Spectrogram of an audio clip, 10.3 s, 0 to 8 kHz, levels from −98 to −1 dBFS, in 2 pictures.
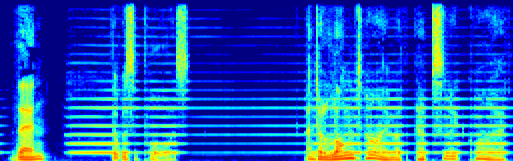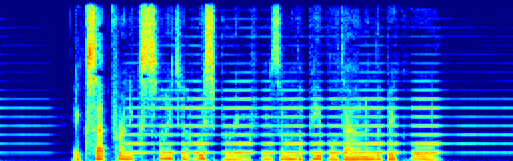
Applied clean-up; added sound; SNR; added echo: neural mask model RNNoise.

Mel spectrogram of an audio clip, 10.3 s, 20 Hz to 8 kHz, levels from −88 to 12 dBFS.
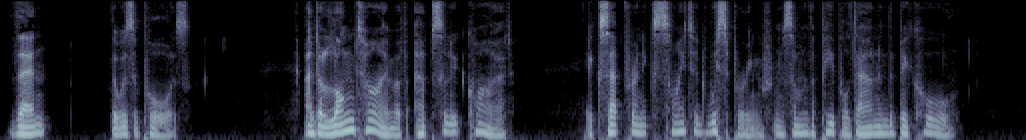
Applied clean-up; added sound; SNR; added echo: none; none; none; none.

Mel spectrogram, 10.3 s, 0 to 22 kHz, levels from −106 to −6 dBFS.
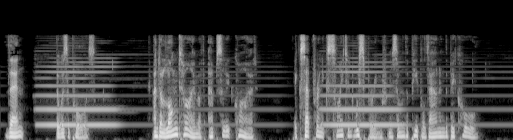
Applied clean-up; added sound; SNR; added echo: classical method log-MMSE.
